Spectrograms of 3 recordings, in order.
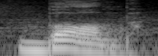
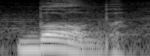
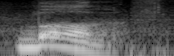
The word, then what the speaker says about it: bomb: my first word is bomb we often read this word like bob but the last b is silent here and we should call this word like bomb second word is doubt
